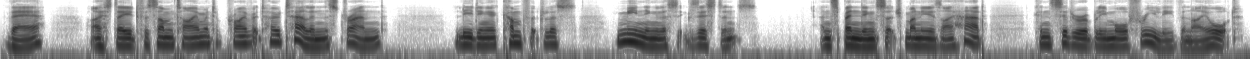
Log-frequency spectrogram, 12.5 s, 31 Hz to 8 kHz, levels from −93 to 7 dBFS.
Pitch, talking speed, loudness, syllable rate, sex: 115 Hz, 150 wpm, -19 LUFS, 5.1 syllables/s, male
